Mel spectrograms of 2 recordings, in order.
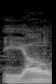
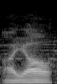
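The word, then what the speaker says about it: Eyal: i think that is i pronounce his name by the way it's just the last name ayal or ayal a few moments later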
